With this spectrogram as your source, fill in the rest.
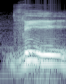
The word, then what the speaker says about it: the: was falling heavily because the word the you know t h e in English is pronounced as is pronounced with a schwah you know like like this the the when it's immediately followed by another consonants by a consonant let's put it that way.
